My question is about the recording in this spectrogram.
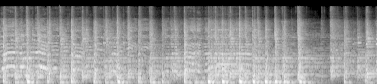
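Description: Pashto folk music: a clay-pot drum (mangay) beaten by hand in a quick, steady rhythm, under a plucked rabab and a man's voice singing tapay. The music thins out for a moment about six seconds in.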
